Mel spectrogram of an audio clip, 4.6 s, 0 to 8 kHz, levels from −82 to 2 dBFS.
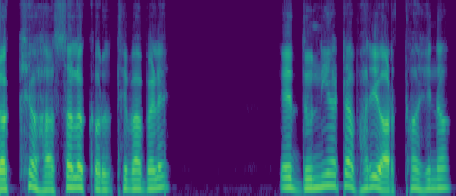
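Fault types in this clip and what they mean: Repeated stalls (stutter): Between 0.50 and 1.13 s the jitter buffer ran dry four times, and the receiver held the last sound for about 58 ms in total (longest 34 ms). Nothing is lost, but the speech drags. A spectrogram shows smeared, frozen bands; the waveform shows repeated cycles.
Short stall from a late packet: At 2.19 to 2.26 s one packet arrived late, so the last sound was stretched for 44 ms before playback resumed where it left off, delayed by 44 ms. The waveform shows a held, slightly dipping stretch, and the spectrogram a brief horizontal smear.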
